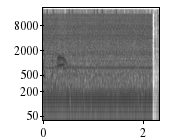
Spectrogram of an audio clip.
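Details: Mitsubishi Evo 9 at a steady idle. A fast, even ticking rides on top and keeps pace with engine speed. The hydraulic lifters are noisy and loud, and the owner is replacing them with GSE zero-tick lifters.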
